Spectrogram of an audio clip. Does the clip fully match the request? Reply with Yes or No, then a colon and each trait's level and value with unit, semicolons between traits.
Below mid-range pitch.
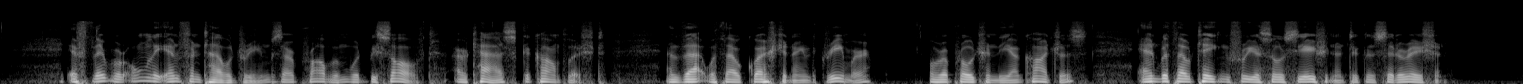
Yes: low, 115 Hz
